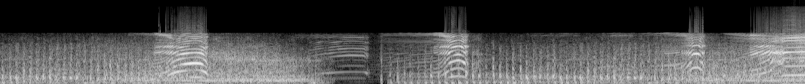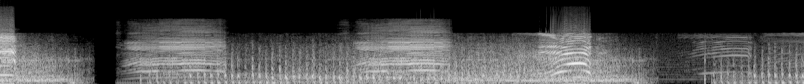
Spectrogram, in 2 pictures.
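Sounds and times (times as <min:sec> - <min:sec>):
low pulsing drone: 0:00.0 - 0:16.0
farm animals calling: 0:03.1 - 0:04.8, 0:06.5 - 0:08.3, 0:09.2 - 0:10.4, 0:11.3 - 0:12.6, 0:13.2 - 0:14.1, 0:14.7 - 0:16.0.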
